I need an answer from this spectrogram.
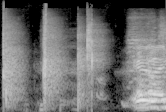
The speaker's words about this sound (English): We'll do the claps.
